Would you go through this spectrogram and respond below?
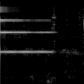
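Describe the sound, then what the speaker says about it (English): A single bright ding from the little bell of a true/false quiz toy with a timer rings out close and clear, then fades over half a second before a light clatter. "It comes with a little bell."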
